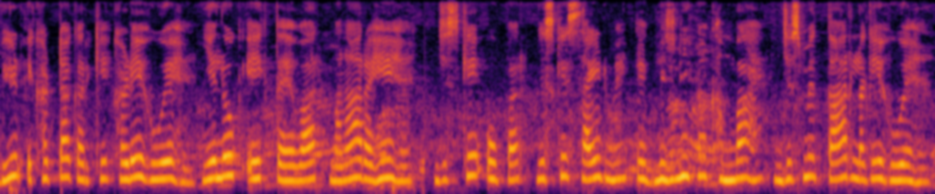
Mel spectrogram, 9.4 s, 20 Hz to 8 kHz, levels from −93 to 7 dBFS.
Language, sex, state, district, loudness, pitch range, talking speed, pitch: Hindi, female, Maharashtra, Solapur, -14 LUFS, 240-270 Hz, 180 wpm, 255 Hz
